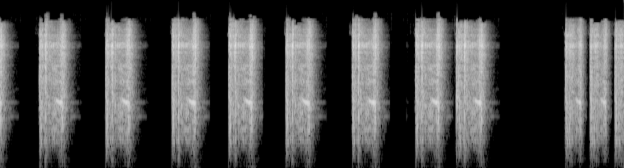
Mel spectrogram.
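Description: Camera shutter sound effect, clicking evenly a little under twice a second, each click a quick double snap; near the end a short pause, then a fast run of four clicks.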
